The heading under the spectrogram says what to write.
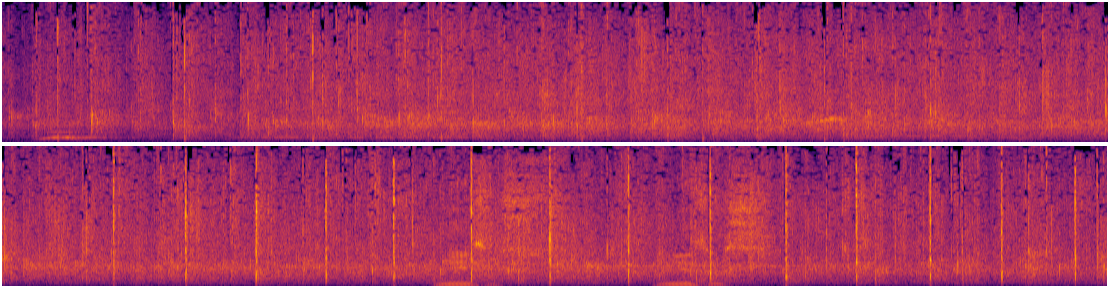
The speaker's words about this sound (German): Können wir mal aufstehen und Jesus einen Applaus geben dafür.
